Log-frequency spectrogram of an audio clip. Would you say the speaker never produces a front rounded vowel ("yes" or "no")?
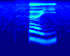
yes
